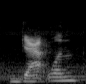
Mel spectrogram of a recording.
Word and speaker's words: Gatlin: uh atlan gatlin yeah gatlin i think it's as in gatling without the g yeah gatling yeah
